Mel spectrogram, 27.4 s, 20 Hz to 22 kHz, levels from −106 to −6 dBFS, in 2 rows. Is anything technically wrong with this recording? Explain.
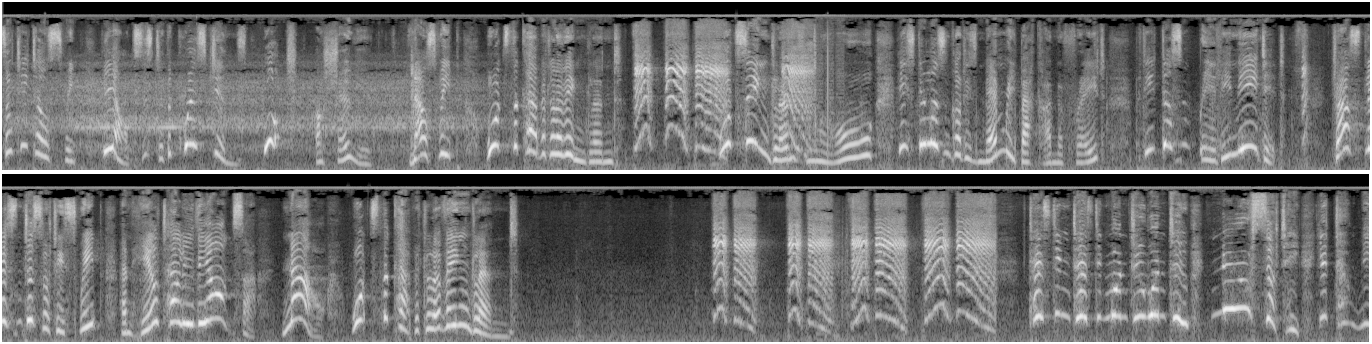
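Yes. At 8.25 s a bit error spike appears: flipped bits push a few consecutive samples to about -2 dBFS and straight back, producing one sharp broadband tick unrelated to the audio.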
